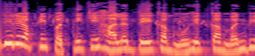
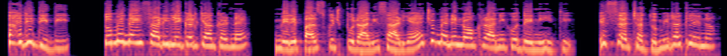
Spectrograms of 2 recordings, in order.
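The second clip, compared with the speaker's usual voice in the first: higher and fast, condescending; fast, higher sneer; mocking younger bride; 5 semitones higher than usual. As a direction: toss off a cruel offer. Younger bride mocks elder.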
